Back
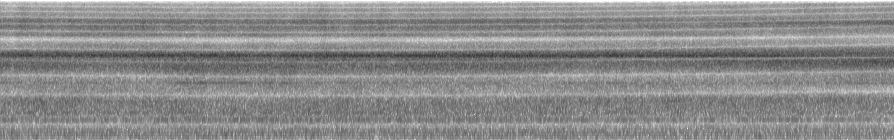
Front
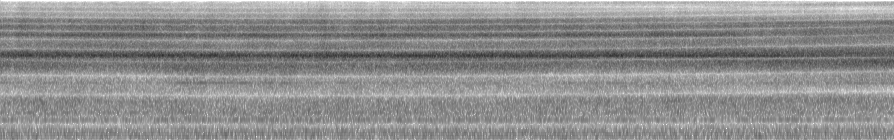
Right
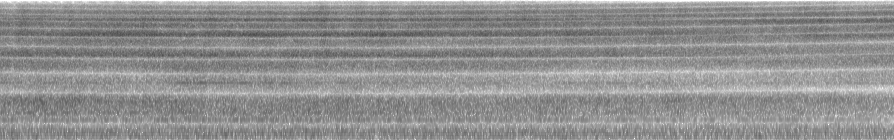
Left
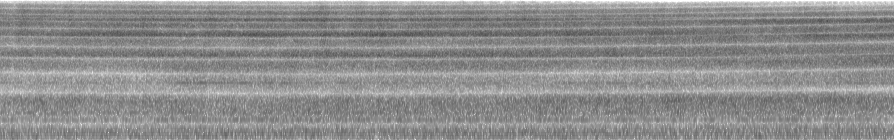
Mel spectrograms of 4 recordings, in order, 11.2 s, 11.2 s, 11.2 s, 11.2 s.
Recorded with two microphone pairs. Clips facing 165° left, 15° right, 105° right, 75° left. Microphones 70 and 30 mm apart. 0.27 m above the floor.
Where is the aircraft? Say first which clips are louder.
Even, right 3 dB; 155° right; by 11.2 s 105° left.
